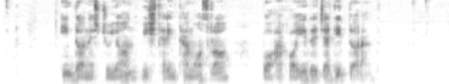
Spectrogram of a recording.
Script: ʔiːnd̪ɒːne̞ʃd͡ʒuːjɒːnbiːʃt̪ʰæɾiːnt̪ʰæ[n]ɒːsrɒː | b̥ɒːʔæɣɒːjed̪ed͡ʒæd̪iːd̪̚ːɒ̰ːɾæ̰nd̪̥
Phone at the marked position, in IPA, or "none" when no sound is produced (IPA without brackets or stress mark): m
